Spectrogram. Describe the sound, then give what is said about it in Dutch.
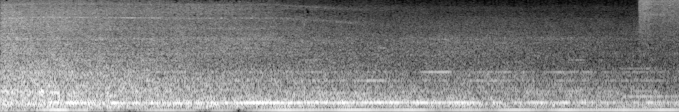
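A steady, deep engine rumble with a broad wash of road noise as a truck drives past outside, holding fairly even for several seconds with no voices. “Oh, er komt een vrachtwagen voorbij hier.”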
